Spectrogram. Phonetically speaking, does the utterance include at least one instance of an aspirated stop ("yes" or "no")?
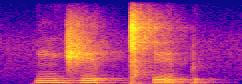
yes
